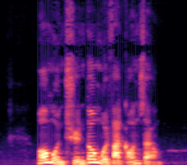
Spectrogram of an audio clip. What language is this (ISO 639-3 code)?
yue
